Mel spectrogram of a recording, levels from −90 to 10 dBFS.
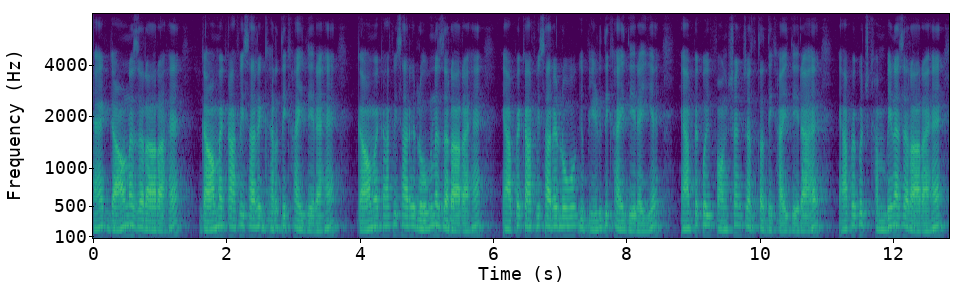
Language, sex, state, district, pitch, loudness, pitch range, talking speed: Hindi, male, Maharashtra, Solapur, 110 Hz, -25 LUFS, 100-120 Hz, 235 wpm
